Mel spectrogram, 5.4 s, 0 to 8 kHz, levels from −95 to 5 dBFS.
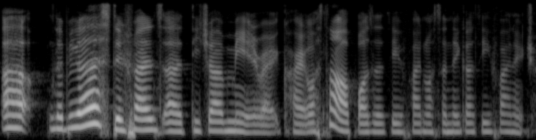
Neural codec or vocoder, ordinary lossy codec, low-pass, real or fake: none; none; 7.2 kHz; real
